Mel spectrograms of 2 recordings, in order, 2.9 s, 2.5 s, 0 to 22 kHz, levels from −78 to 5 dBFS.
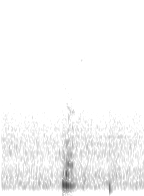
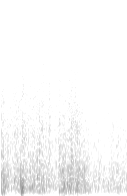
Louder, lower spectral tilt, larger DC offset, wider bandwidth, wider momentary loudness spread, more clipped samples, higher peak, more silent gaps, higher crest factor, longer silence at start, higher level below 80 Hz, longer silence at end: first, -32 LUFS vs -54 LUFS; first, -9.5 dB/octave vs -5.5 dB/octave; neither; second, 6.6 kHz vs 16.5 kHz; first, 27 LU vs 12 LU; neither; first, -14 dBFS vs -32 dBFS; neither; about the same, 24 dB vs 22 dB; first, 1.25 s vs 0 s; second, -82 dBFS vs -76 dBFS; first, 0.65 s vs 0 s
